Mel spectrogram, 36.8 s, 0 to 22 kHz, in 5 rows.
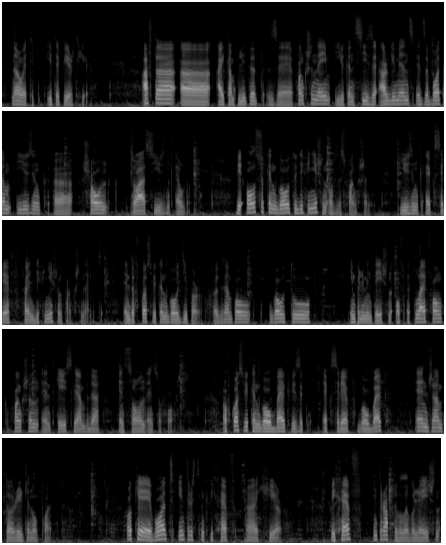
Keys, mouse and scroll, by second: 1.3 space, 10.8 ctrl+b, 13.1 alt+., 17.3 click, 17.9 ctrl+p, 18.4 alt+., 21.1 click, 22.0 alt+., 25.5 alt+,, 26.4 alt+,, 27.9 alt+,, 29.3 ctrl+a, 30.6 ctrl+n, 30.7 ctrl+n, 30.9 ctrl+n, 35.8 ctrl+alt+f.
